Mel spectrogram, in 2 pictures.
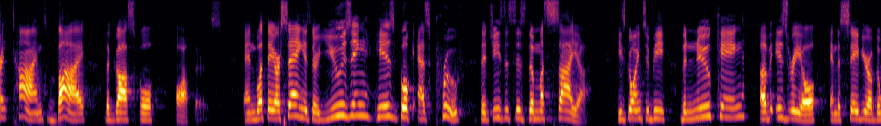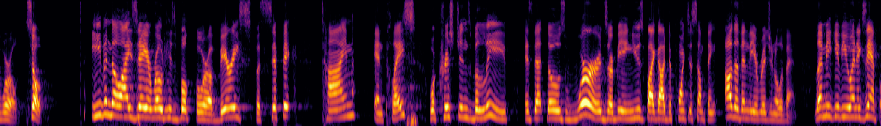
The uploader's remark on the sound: During the 9:00 AM service on Sunday Decembrer 1, 2019, at First Presbyterian Church of Arlington Heights, Illinois.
